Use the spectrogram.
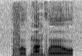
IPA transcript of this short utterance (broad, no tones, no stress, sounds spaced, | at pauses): v ə o̯ d̪ ã ɡ w əː o̯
